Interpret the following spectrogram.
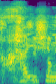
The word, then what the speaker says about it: Hycean: Hycean world, but then when you say it's hydrogen and ocean, then you say Hycean. Yes, you're in the field. I've also been told that Hycean is the right pronunciation. Yes, Hycean is the correct pronunciation.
